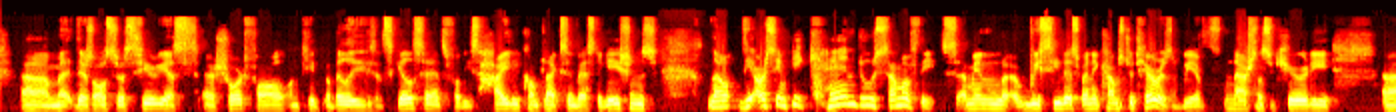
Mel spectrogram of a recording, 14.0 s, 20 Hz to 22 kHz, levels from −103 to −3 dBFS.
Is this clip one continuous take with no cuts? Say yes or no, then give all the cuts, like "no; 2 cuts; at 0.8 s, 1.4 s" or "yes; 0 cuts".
yes; 0 cuts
